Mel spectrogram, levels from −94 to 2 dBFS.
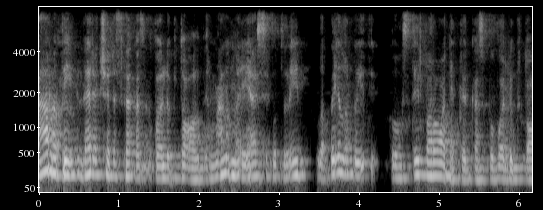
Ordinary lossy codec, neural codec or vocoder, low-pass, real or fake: Opus, 64 kbps; codec, 16 kHz, 2 kbps, FunCodec, trained on LibriTTS, 25 frames a second; 7.2 kHz; fake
